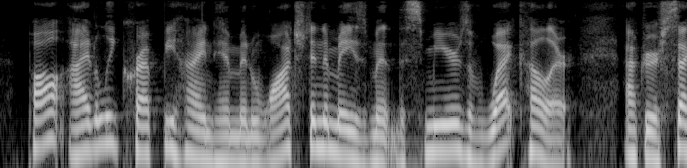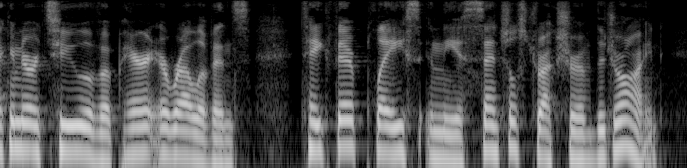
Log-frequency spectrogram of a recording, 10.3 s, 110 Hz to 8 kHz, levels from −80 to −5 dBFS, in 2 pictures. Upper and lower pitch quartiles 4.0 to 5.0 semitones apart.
Yes: average, 4.7 semitones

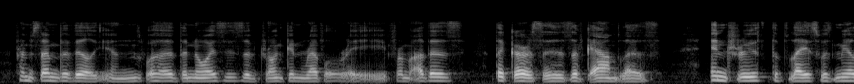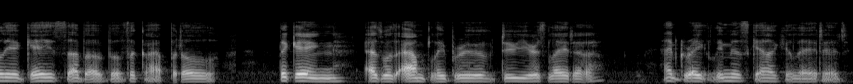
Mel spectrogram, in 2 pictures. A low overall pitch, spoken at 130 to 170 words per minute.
No: medium, 155 Hz; average, 140 wpm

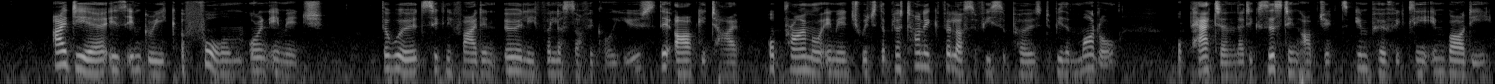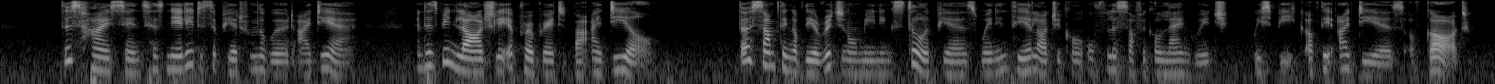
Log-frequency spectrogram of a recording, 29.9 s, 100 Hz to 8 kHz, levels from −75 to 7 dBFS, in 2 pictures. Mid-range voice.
Yes: medium, 180 Hz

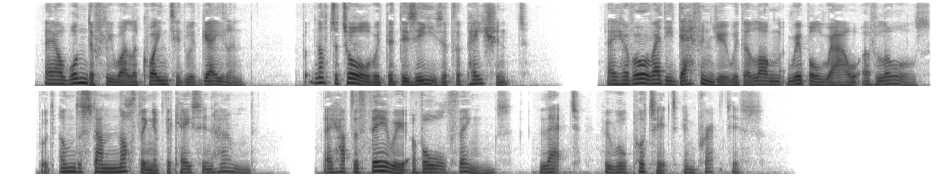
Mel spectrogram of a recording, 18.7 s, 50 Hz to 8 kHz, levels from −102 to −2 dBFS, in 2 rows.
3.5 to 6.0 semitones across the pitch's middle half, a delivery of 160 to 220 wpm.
Yes: average, 4.2 semitones; average, 165 wpm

